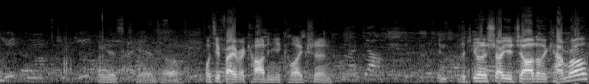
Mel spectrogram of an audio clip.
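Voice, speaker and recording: Crowd noise fills the background as a man talks at a fairly quick pace with a medium pitch. His intonation is lively, and his loudness swings widely. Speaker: sports card collector vlogger. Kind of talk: casual vlog. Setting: card show floor.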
